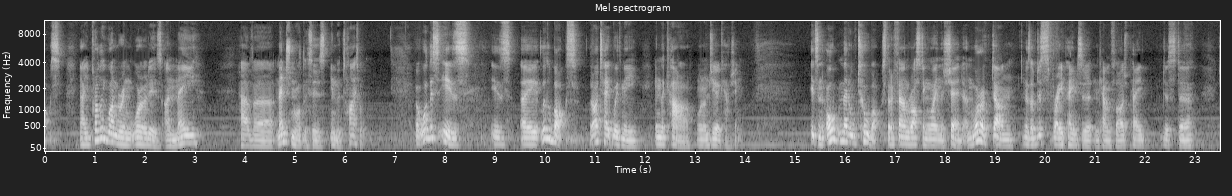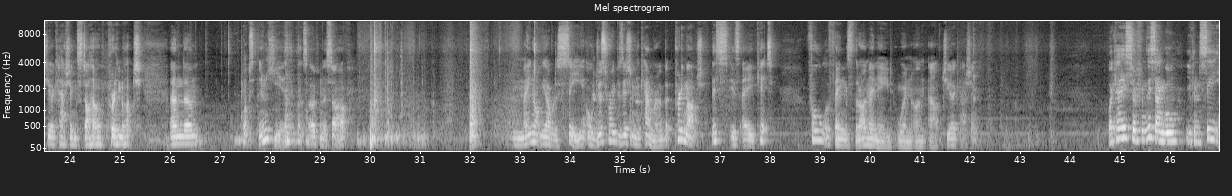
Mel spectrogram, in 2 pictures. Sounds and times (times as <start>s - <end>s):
Speech: 0.0s - 3.2s, 3.9s - 6.5s, 7.4s - 14.0s, 15.3s - 29.7s, 32.8s - 38.1s, 38.8s - 42.2s, 44.8s - 46.9s
Inside, small room: 0.0s - 46.9s.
